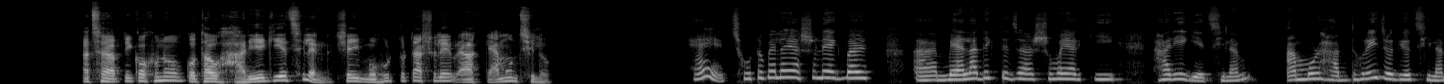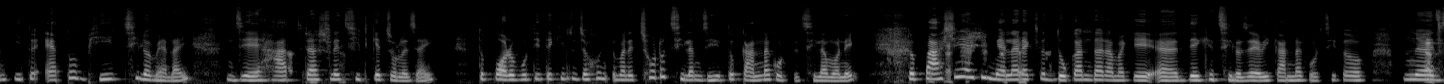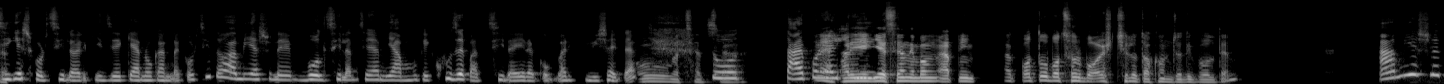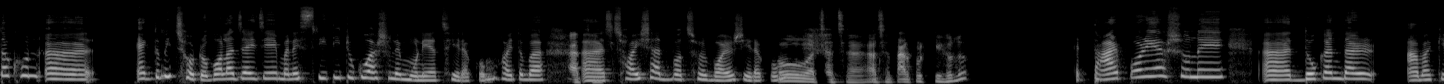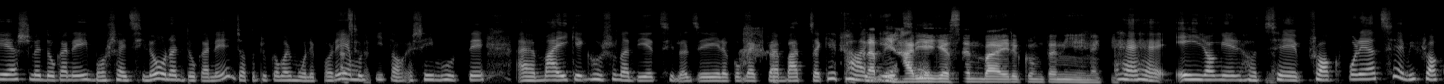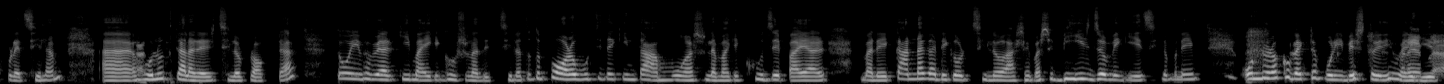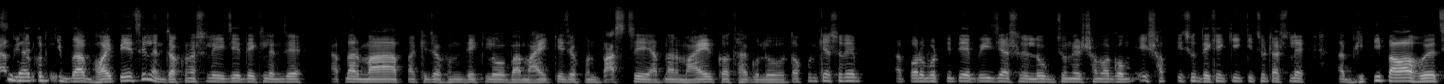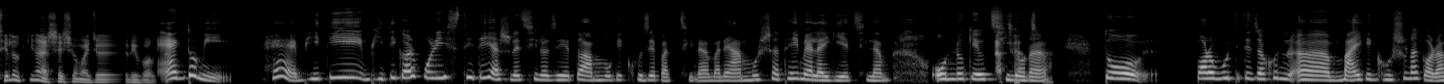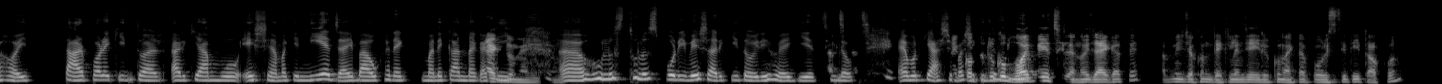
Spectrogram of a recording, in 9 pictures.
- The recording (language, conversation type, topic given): Bengali, podcast, কোথাও হারিয়ে যাওয়ার পর আপনি কীভাবে আবার পথ খুঁজে বের হয়েছিলেন?
- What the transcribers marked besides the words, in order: chuckle; horn; chuckle; other background noise; laughing while speaking: "পাওয়া গিয়েছে"; tapping; chuckle; "হুলুস্থুল" said as "হুলুস্থুলুস"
